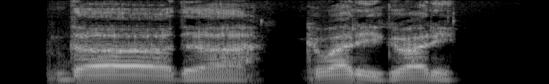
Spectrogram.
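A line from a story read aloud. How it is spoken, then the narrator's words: Chuckling. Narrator (Russian): хохотнул голова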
